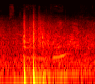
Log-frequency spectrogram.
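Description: A firework rocket whistles as it rises.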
